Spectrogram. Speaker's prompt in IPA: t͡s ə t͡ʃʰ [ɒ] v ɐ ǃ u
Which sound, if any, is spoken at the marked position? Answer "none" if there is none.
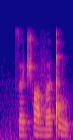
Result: ɒ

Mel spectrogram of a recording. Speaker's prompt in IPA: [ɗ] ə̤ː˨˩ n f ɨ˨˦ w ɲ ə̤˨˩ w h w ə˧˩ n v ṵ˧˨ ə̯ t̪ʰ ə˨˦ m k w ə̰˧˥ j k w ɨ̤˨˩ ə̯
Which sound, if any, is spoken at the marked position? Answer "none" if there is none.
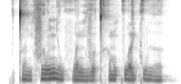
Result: t̪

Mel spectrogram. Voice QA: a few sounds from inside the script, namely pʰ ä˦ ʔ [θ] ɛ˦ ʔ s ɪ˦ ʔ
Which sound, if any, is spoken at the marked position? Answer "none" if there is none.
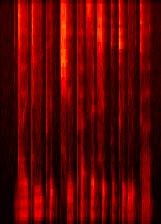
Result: θ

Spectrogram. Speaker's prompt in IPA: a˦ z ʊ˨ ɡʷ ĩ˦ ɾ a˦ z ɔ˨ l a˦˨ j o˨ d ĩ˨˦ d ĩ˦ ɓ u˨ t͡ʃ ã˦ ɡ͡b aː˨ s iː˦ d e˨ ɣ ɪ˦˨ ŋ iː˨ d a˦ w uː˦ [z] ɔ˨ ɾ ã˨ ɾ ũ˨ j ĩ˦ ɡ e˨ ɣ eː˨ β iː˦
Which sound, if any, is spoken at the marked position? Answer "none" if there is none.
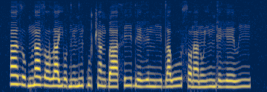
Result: s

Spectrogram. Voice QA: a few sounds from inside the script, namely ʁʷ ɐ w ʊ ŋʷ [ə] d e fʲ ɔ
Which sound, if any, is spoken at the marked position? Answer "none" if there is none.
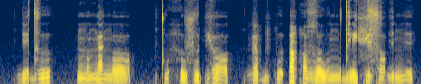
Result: ə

